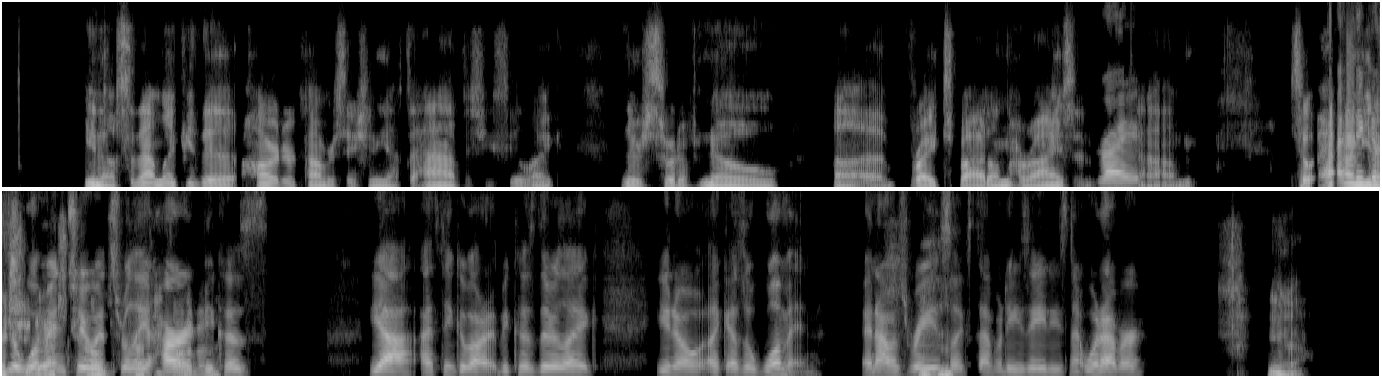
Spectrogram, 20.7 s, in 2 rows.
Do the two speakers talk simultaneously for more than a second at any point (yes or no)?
yes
